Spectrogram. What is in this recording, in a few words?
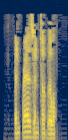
"unpresentable", english; adjectives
